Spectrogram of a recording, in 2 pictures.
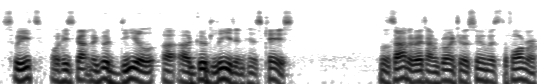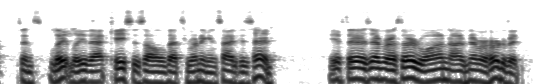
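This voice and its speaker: A man's voice: medium pitch, steady tone, fast talker, dark tone. A man reading visual novel narration aloud, sometimes stumbling and repeating phrases. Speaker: playthrough reader.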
